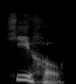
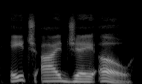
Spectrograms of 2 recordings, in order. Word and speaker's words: hijo: Son is hijo, H-I-J-O, and daughter is hija, H-I-J-A. The ha is silent in Spanish, remember, so it's hijo and hija. Right, the silent ah is always a fun one for English speakers.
